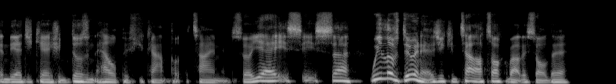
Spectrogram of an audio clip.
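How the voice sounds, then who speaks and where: A man with a northern English accent speaks fairly quickly, somewhat breathy, with lively intonation. The sound is dry and close, without echo. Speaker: podcasting entrepreneur. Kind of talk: interview. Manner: enthusiastic.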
